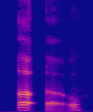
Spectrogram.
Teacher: Your vocal cords quickly slam together to stop the air and then they release it.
